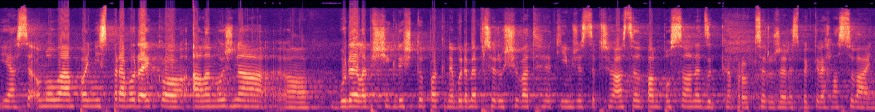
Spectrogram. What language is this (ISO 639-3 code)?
ces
